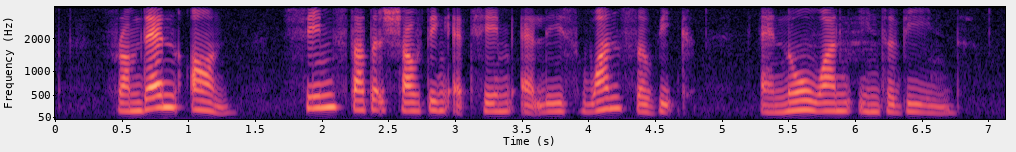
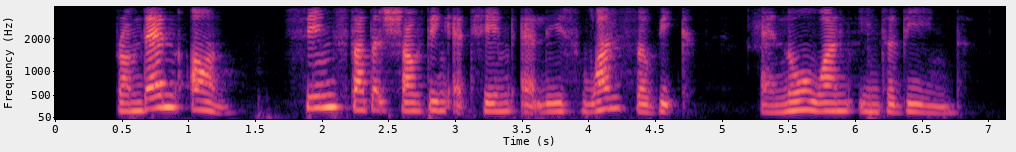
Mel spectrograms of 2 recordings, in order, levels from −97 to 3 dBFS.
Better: first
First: none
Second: noise reduction (neural mask model DeepFilterNet 3)

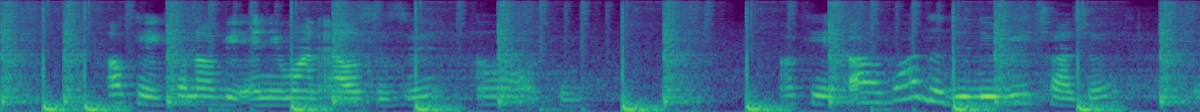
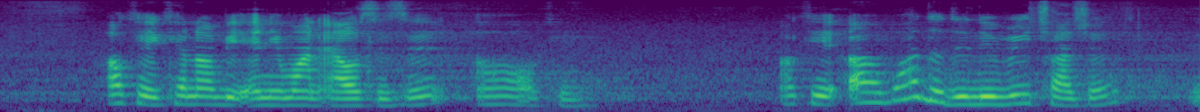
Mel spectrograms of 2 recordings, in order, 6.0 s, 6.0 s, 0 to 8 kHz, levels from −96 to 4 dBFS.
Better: second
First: background sound (Drum kit); 3 dB below the speech // room echo; dies away in 1.1 s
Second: none

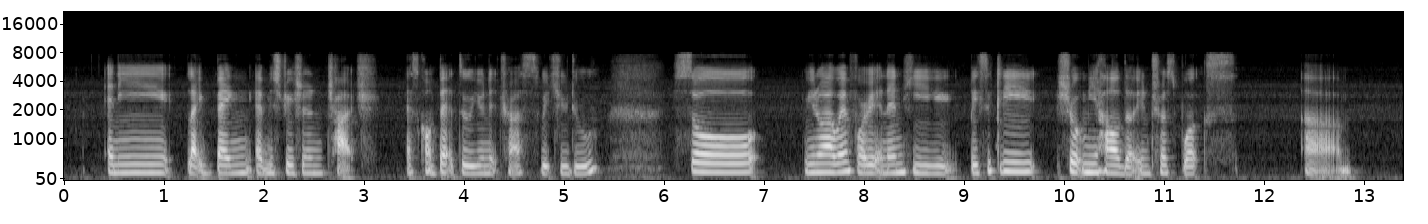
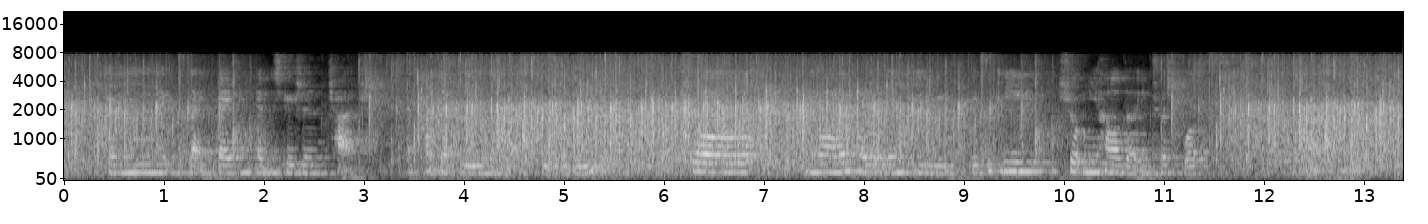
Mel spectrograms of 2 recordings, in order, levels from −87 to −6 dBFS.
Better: first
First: none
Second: background sound (Applause); 3 dB above the speech // room echo; dies away in 0.9 s

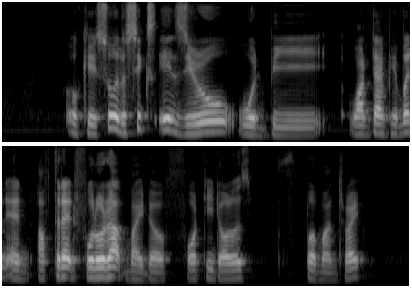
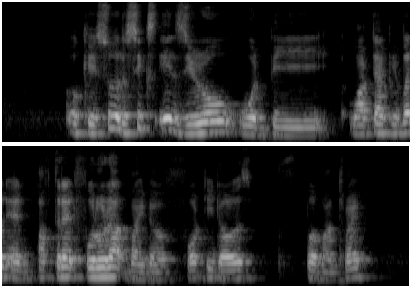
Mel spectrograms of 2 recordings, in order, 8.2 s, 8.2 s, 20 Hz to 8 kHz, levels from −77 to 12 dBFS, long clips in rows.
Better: first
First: none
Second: room echo; dies away in 0.4 s

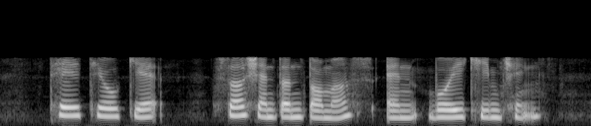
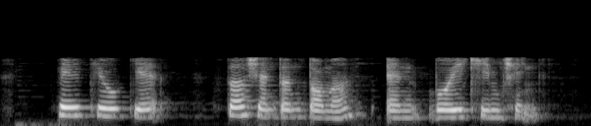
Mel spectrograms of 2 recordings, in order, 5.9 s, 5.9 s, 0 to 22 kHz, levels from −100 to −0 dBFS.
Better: first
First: none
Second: noise reduction (neural mask model DeepFilterNet 3)

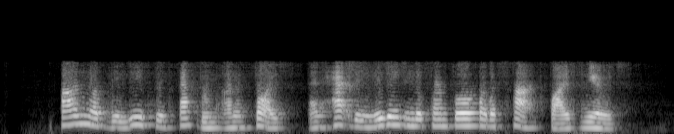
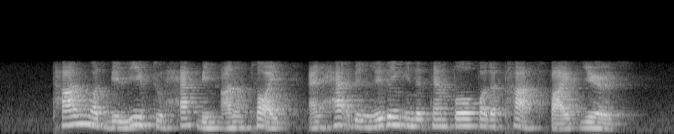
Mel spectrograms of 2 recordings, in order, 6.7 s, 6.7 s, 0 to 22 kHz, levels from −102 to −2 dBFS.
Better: second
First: noise reduction (neural mask model DeepFilterNet 3)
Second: none

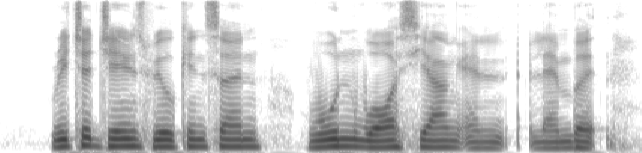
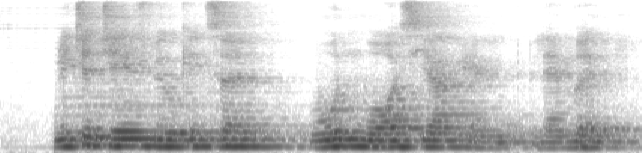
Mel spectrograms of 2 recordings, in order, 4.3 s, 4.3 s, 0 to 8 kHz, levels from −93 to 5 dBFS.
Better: first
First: none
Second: noise reduction (neural separator model SepFormer DNS4)

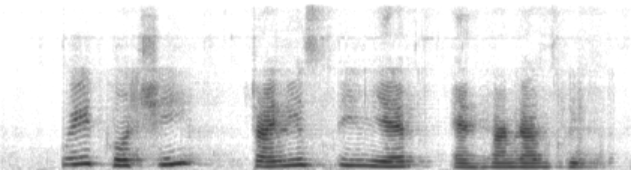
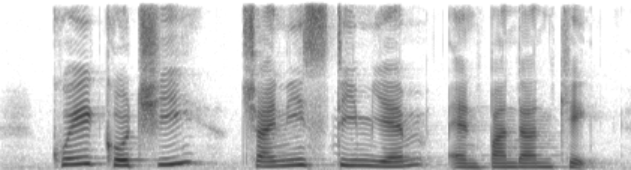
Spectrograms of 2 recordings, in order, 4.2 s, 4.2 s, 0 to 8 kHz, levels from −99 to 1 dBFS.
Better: second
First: noise reduction (neural mask model DeepFilterNet 3)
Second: none

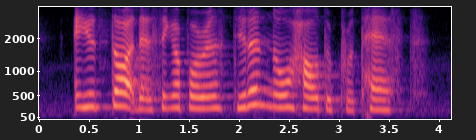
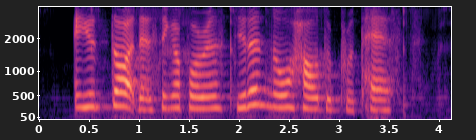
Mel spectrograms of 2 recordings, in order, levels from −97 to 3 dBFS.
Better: first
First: none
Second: noise reduction (neural separator model SepFormer DNS4)

